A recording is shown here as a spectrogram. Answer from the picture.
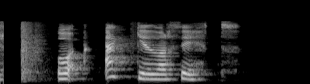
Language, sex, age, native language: Icelandic, female, 10, Icelandic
